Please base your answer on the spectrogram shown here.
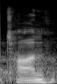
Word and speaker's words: Chan: in Chan Buddhism uh tan is the sort of the the the pron the Chinese pronunciation of the character which perhaps uh you're more familiar with as Zen as it become Zen Buddhism in Japan um and uh I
